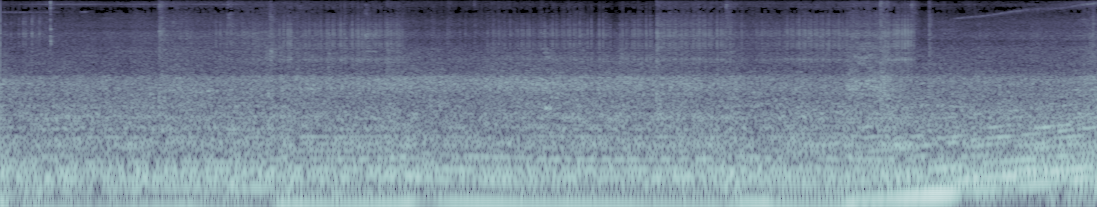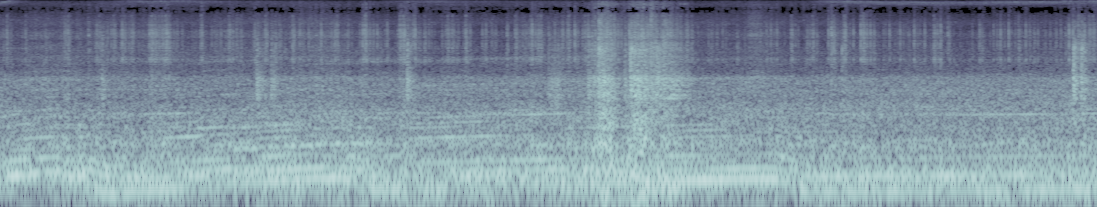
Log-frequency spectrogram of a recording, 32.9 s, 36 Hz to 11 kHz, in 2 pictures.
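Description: Alexander Dennis Enviro400 double-decker bus's diesel engine idling at a stop, heard from inside on the upper deck. About halfway through it pulls away: the engine note rises and a high whine climbs above it, with a short louder rush of noise near the end.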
